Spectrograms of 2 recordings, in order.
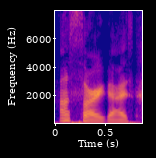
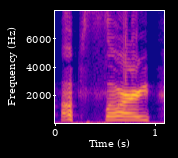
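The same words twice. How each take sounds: First: Said in the usual way. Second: Giggling apology; laughing apology. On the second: Real, not acted. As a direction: still laughing, higher and louder.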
